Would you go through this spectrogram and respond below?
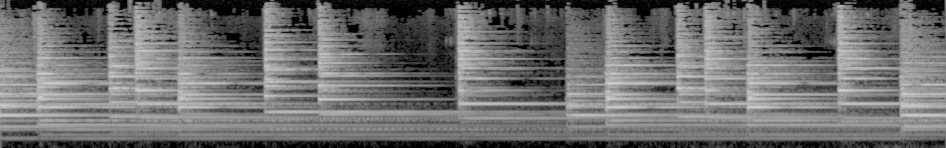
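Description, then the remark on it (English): Russian tower bells at Lowell House, Harvard, rung by students, play a film theme melody, one note after another in an uneven rhythm, each strike ringing on with a long resonant hum, with no voices present. “The bell ringers have been practicing this theme music from the Harry Potter films for months.”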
